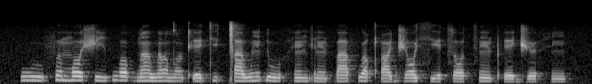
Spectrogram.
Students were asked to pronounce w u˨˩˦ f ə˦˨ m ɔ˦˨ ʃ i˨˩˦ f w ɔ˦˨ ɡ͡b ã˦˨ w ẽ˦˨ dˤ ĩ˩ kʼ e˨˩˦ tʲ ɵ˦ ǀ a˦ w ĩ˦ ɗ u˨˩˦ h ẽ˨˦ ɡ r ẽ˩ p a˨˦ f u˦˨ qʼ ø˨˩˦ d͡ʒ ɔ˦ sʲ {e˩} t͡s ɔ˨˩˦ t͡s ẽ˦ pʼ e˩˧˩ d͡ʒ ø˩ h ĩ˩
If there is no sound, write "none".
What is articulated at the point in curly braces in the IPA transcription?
e˩˧˩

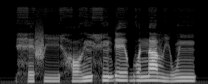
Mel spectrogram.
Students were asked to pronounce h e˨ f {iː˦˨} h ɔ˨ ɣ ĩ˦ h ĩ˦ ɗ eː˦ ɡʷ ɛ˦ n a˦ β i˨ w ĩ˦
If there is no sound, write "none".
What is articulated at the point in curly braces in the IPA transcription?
iː˨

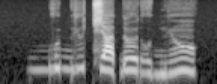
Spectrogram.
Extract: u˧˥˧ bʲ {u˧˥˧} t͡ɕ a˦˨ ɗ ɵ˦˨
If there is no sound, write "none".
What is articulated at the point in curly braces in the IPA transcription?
u˧˥˧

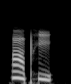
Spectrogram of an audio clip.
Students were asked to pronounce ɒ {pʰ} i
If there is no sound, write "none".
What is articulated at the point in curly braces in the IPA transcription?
pʰ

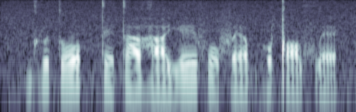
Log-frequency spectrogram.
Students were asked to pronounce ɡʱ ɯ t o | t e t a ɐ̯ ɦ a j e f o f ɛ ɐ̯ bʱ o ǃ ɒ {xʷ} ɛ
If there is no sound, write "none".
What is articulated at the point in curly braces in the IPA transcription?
xʷ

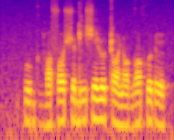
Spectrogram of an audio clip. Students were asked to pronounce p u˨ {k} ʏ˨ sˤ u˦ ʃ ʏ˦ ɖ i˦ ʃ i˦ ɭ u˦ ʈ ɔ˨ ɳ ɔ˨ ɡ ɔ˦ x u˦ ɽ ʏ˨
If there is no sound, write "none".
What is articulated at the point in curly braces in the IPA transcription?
ɡʱ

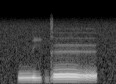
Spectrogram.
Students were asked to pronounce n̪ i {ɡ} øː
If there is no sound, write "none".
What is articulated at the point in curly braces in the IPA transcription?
ɡ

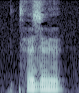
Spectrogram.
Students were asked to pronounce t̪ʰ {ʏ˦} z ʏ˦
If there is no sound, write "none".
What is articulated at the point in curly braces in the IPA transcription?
ʏ˦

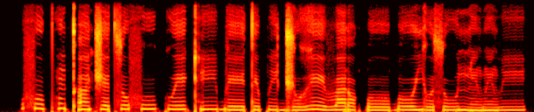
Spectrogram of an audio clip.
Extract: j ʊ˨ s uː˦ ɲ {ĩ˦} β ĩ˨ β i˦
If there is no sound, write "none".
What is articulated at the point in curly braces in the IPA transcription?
ĩ˨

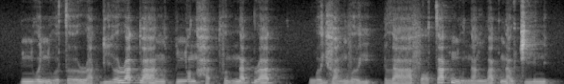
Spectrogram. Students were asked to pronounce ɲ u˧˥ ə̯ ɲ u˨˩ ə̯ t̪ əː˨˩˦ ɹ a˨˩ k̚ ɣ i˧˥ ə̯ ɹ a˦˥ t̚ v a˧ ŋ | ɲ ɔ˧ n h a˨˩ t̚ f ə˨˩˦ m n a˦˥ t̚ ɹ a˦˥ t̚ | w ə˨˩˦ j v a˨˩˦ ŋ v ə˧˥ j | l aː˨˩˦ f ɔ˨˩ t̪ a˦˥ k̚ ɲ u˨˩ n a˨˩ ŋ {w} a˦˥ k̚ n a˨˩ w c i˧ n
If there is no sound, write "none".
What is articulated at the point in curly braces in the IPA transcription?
w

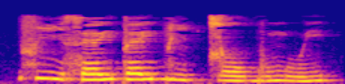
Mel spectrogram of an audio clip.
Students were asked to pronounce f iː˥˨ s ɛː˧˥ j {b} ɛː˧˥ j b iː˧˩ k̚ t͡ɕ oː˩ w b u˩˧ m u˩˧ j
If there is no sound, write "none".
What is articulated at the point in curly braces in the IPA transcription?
b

